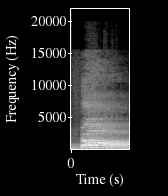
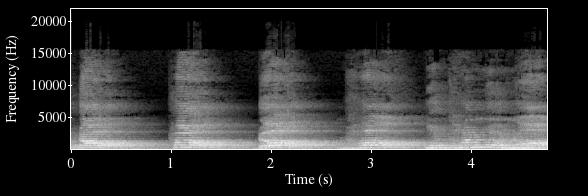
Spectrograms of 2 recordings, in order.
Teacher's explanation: দাঁতের গোড়ার সঙ্গে জিহ্বার ডগা উল্টো করে স্পর্শ করে যে ধ্বনি উচ্চারিত হয় তাকে বলবো আমরা মূর্ধন্য ন ধ্বনি।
